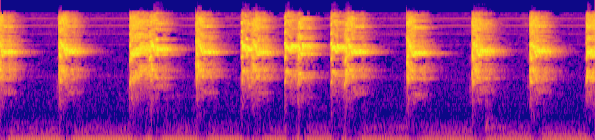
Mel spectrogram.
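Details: Lovebird of the fighter type calling to other lovebirds with long chattering ngekek calls: harsh, very high rasping bursts, about ten in six seconds at a fairly steady pace.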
